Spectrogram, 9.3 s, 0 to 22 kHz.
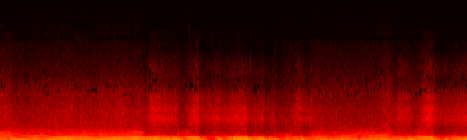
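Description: Video-game Fiat Multipla tuned to 1300 hp, its engine droning and revving hard with pitch climbing and dipping between gear changes, loud and close, with a brief tire squeal and no talking.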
